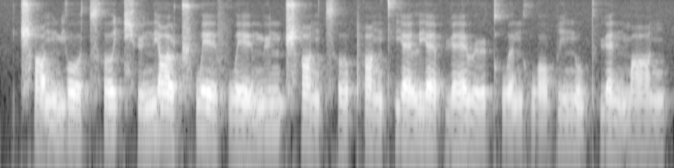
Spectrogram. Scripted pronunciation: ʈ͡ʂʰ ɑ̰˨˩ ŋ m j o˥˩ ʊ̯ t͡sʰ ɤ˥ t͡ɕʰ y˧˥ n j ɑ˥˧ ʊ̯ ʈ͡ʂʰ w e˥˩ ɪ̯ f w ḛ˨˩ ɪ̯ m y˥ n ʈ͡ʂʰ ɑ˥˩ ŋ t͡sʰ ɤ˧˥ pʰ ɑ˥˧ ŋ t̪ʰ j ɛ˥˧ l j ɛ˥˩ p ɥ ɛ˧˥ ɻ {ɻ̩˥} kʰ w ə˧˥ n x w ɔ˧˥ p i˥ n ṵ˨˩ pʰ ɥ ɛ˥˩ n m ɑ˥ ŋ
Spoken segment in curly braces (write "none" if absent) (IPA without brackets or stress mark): ɻ̩˧˥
